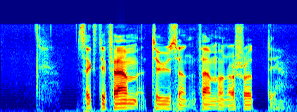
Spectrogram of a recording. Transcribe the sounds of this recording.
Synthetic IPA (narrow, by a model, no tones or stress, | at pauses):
sɛkst̪ɪfɛmt̪ʰʉ̟ːsənfɛmhɵnd̪ɾaɧɵt̪ːɪ̰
